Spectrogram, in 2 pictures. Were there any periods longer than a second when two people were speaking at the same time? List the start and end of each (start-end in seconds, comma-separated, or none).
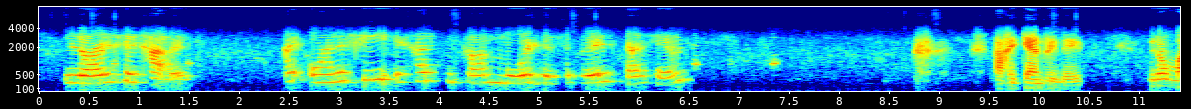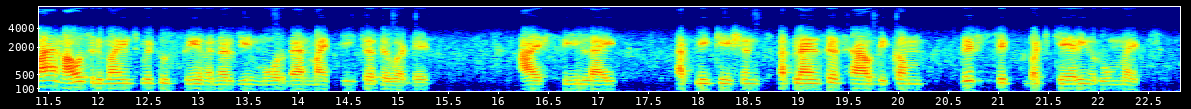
none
